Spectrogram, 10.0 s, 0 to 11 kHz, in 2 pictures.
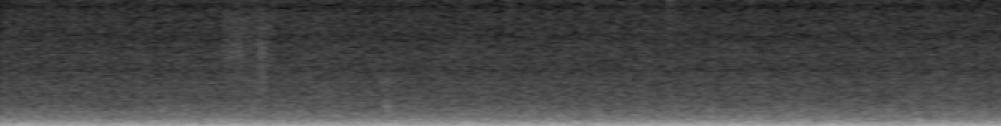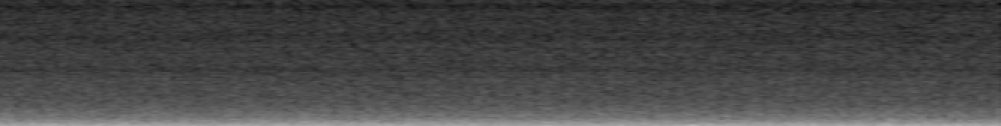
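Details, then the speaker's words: Casablanca S3 ceiling fan (rated 180 RPM on high) on high with new capacitor, seemingly faster than in 2015; owner suspects old capacitor was already weak: soft low hum, gentle airy rush, no ticking, rubbing or wobble; normal. "It actually seems to be a little bit faster than it was when I turned it on high for the first time in 2015. So maybe the old capacitor was already a little bad."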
